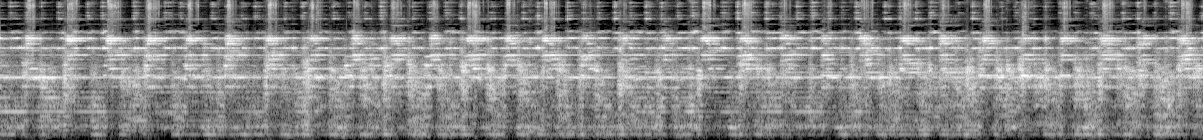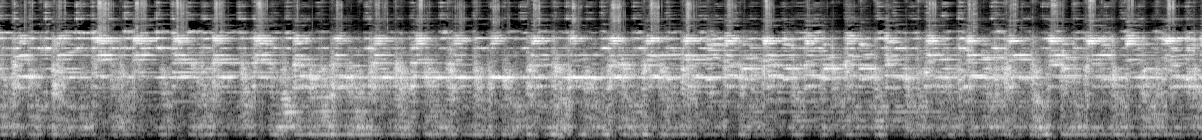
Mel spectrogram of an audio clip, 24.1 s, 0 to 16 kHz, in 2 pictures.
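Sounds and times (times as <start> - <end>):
temple bells ringing: 0.0 - 24.0.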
